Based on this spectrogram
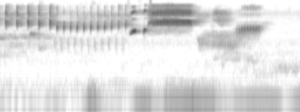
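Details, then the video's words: Canary in breeding condition singing steadily: a quick series of evenly spaced high chirps, then a rapid rolling trill, followed by long, shrill, sustained whistled notes and a short buzzy flourish, over a faint low hum. "kenari gacor sedang birahi"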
